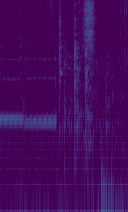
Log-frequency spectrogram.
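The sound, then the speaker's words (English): A quiet outgoing phone call ringing through a phone's small, low-volume speakerphone: one steady, tinny ringback tone lasting about a second, then it stops and soft rustling and background noise follow. “Dude, is that all the louder your phone gets?”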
